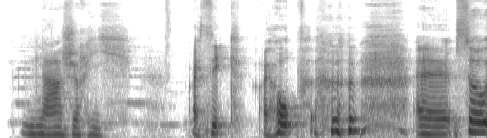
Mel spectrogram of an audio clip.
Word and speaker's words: lingerie: french speakers may have picked up that we pronounce it lingerie in english lingerie which is actually the incorrect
